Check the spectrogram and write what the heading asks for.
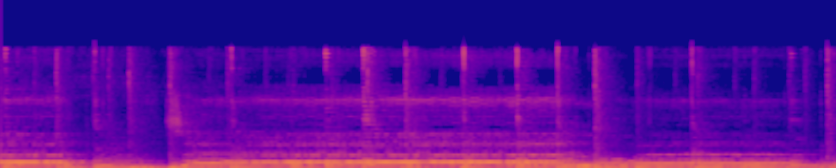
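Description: Live folk music: a woman's voice holding long, steady notes, stepping down in pitch about four seconds in, over two plucked acoustic guitars and light hand percussion.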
